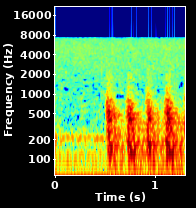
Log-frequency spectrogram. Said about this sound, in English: They only knocked twice. Yeah. They didn't give the right high sign.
